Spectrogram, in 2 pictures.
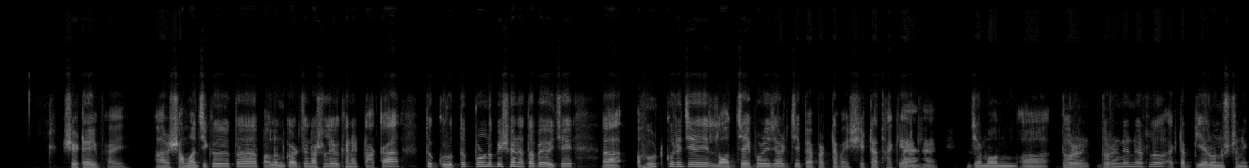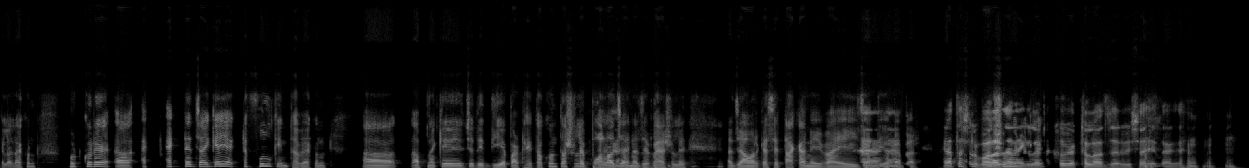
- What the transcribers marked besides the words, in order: static; other background noise; chuckle; scoff; chuckle
- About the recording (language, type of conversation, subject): Bengali, unstructured, টাকা না থাকলে জীবন কেমন হয় বলে তোমার মনে হয়?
